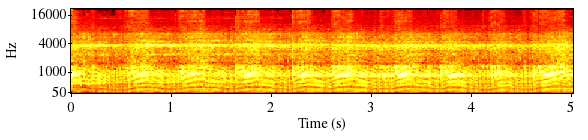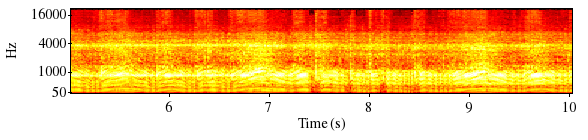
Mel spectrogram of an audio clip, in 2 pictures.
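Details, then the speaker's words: Echo PB-250LN two-stroke leaf blower after replacing broken fuel lines and cleaning non-adjustable carburetor, warmed up: buzzing drone swelling and sagging about twice a second, hunting; owner reports weaker blowing than before, seems underpowered. "to to get warmed up and then it runs pretty good is that running strong enough blowing hard enough in your opinion and is there any way to adjust it"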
